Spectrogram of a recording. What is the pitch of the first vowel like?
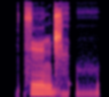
low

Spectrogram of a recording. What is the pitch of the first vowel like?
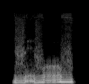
low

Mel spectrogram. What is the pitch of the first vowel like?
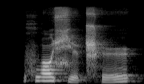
high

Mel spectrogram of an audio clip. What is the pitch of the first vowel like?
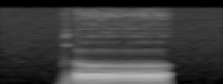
low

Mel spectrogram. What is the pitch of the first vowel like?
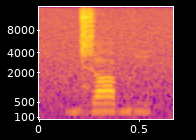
high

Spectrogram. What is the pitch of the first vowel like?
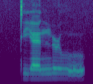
rising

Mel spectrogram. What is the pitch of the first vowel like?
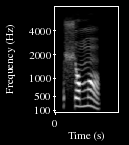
high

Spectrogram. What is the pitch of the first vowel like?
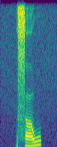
rising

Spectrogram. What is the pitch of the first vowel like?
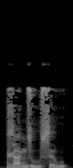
rising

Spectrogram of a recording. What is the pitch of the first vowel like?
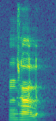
falling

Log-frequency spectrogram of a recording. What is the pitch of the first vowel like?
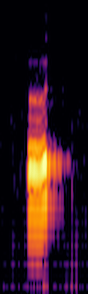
rising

